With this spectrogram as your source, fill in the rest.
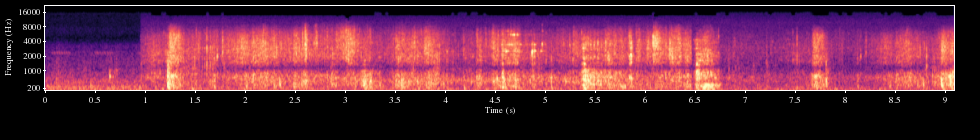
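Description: Horses' hooves clatter on rocky ground.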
